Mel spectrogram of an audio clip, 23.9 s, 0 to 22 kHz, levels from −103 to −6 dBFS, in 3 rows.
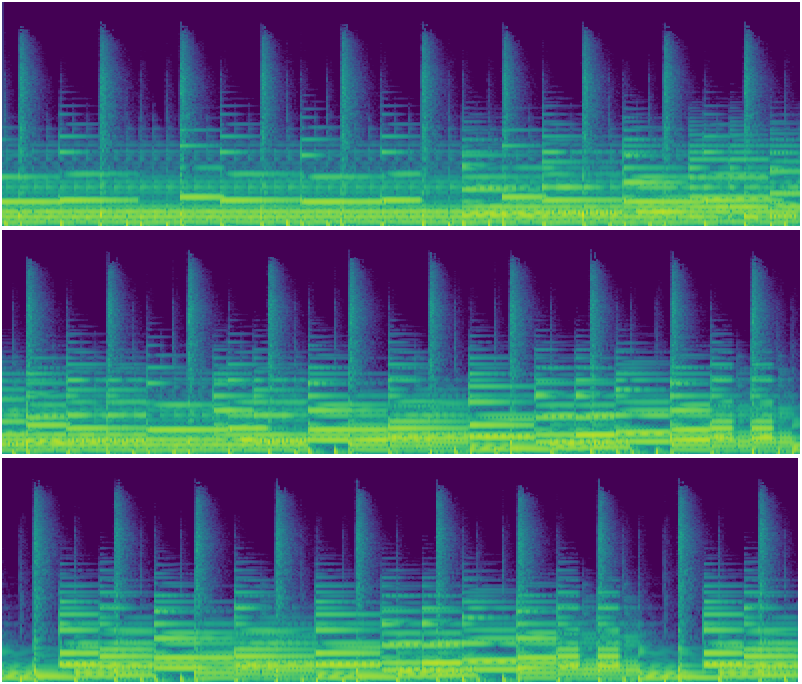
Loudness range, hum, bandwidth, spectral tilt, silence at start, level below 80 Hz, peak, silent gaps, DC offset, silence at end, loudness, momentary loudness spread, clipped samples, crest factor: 2 LU; none; 11.5 kHz; -8.5 dB/octave; 0 s; -32 dBFS; -4 dBFS; none; under 0.1%; 0 s; -21 LUFS; 4 LU; under 0.1%; 14 dB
